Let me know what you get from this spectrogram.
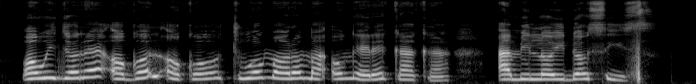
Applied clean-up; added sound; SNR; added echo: none; none; none; none.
